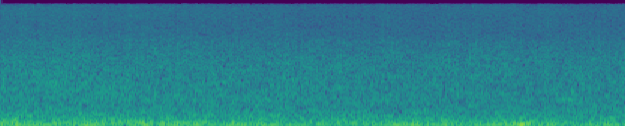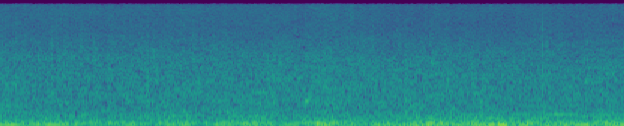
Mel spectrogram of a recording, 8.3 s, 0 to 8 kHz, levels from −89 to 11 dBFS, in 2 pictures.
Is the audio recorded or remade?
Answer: remade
